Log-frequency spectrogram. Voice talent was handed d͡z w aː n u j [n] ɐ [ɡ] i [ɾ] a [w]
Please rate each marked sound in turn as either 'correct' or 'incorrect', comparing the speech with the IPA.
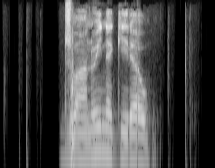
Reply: correct, correct, correct, correct

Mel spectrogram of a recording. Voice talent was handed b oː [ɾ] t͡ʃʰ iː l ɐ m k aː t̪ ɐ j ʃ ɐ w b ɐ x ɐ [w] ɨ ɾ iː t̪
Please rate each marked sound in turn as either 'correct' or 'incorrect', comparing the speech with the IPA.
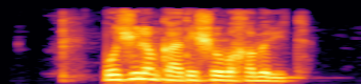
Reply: incorrect: none, incorrect: b

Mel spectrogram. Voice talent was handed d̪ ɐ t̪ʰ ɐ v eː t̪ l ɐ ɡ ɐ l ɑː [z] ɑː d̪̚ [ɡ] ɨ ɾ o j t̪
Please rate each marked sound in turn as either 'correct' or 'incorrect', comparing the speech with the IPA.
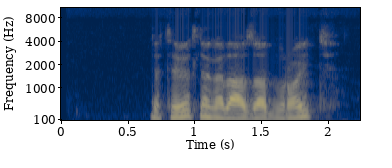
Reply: correct, incorrect: b

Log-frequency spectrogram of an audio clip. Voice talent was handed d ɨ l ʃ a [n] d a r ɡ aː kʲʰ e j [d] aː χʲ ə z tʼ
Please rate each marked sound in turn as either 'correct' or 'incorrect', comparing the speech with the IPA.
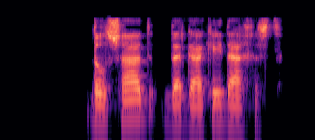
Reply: incorrect: d, correct

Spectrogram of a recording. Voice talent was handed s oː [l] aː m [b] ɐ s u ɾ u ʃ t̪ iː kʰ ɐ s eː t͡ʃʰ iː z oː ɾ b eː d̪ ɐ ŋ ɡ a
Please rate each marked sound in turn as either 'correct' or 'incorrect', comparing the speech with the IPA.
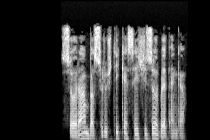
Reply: incorrect: ɾ, correct

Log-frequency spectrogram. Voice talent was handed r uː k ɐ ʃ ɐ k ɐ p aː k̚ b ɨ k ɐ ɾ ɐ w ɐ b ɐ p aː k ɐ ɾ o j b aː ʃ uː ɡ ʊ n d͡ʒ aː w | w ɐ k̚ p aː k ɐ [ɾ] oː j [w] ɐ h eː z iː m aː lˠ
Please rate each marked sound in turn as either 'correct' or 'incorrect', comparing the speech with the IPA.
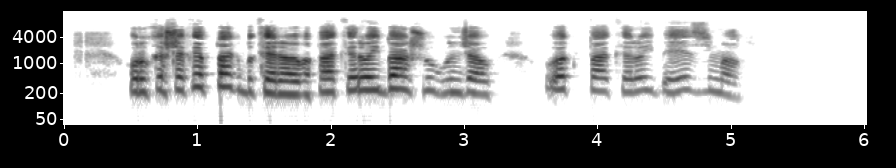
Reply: correct, incorrect: b

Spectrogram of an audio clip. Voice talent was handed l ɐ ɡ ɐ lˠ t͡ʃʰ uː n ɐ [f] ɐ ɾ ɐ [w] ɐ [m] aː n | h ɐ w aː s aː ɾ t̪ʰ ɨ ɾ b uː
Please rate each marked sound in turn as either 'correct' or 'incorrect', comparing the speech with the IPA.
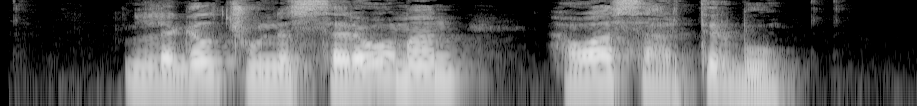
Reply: incorrect: s, correct, correct

